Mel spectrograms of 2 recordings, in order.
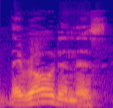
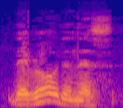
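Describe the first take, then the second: No difference in how they are said.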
